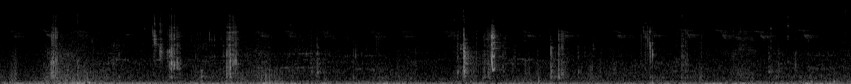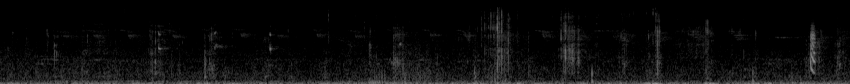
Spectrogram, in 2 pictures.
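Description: Close-miked eating: chewing with irregular crisp crunches and mouth clicks as papaya salad and raw yardlong beans are bitten and chewed.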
